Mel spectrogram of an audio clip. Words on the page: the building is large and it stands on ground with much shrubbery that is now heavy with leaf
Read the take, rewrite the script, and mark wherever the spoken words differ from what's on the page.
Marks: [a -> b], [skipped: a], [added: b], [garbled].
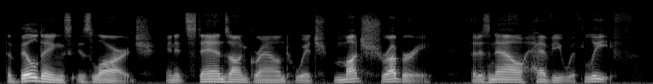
the [building -> buildings] is large and it stands on ground [with -> which] much shrubbery that is now heavy with leaf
